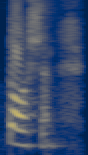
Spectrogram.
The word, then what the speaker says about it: torsion: हैं टेटी कूल टशन यहां पे जो आर होता है वो साइलेंट होता है तो हम इसको बोलते हैं टेस्टिकुलर टशन टेस्टिकुलर का मतलब क्या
